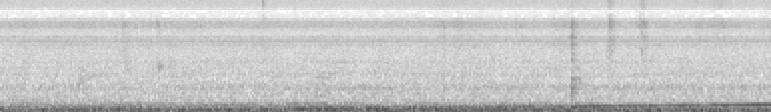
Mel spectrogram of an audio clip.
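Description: Electric passenger train heard from inside the carriage as it moves off slowly: a low rumble of the running gear with a thin motor whine that rises steadily in pitch from about three seconds in as the train gathers speed.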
